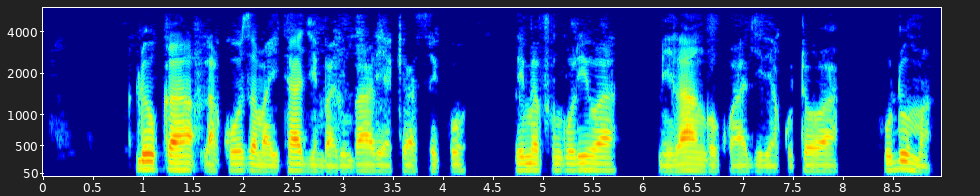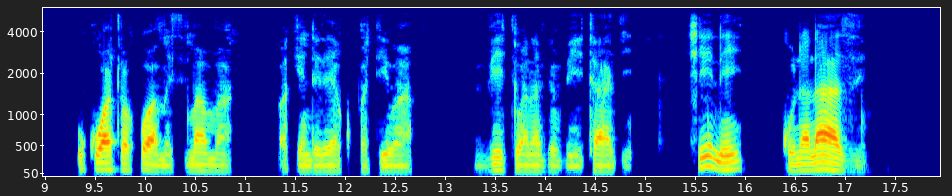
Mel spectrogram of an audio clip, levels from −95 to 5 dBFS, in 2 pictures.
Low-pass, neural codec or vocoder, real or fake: 5.4 kHz; none; real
